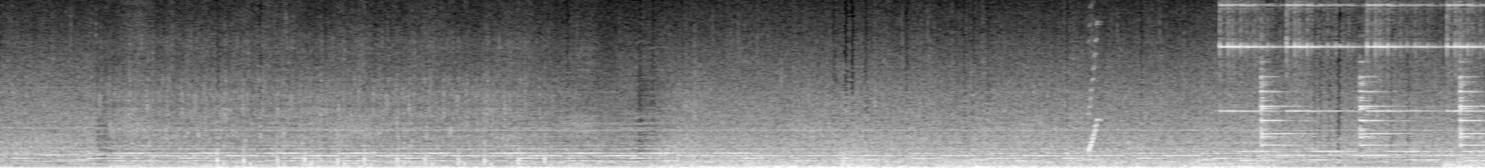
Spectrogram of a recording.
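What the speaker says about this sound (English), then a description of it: "The bell in your hand and the doorbell are ringing." A hand bell and a doorbell ringing in the game Final Fantasy IX, heard as a faint steady chiming over a dense ambient music bed, with bright rapid ringing strikes near the end.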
